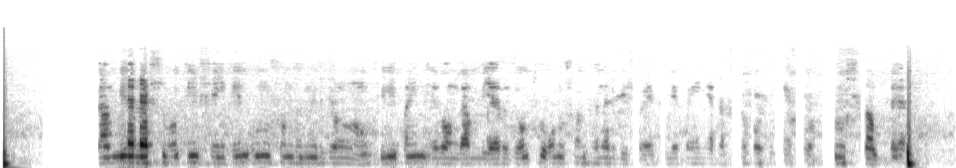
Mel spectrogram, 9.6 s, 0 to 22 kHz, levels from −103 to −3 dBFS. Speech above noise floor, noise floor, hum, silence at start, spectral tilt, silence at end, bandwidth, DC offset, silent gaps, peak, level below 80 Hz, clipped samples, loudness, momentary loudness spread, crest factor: over 61 dB; under -90 dBFS; none; 0.05 s; -8 dB/octave; 0.4 s; 4.9 kHz; under 0.1%; 0.42-0.98 s, 6.33-6.39 s, 6.60-6.65 s, 7.32-7.41 s, 7.75-7.83 s, 7.97-8.04 s, 8.22-8.35 s, 8.61-8.65 s; -2 dBFS; -50 dBFS; under 0.1%; -25 LUFS; 27 LU; 28 dB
